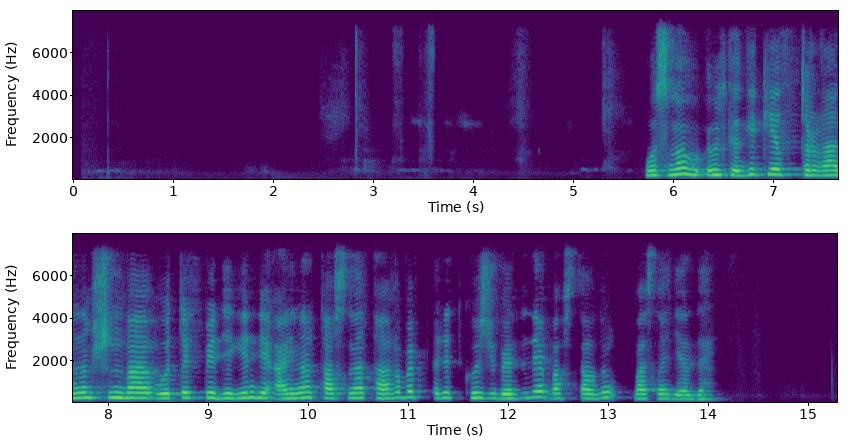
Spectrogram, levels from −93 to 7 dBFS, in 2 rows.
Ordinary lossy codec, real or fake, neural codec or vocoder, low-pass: Opus, 64 kbps; fake; autoencoder, 48 kHz, 32 numbers a frame, DAC-VAE, trained on Japanese speech; 7.2 kHz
